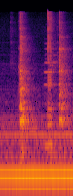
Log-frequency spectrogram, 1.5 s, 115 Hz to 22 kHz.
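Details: Pulsed CO2 laser treatment of photoaged skin (heliodermia) in a former smoker, first test impact to assess pain: brief snapping pops over a steady low hum.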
